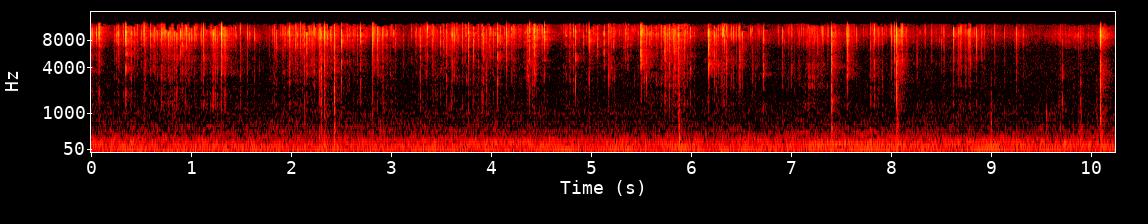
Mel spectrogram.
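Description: Long green nails brush and scratch a black mascara spoolie across a flat sheet of red and clear faceted acrylic rhinestone stickers on white backing. The result is a quiet, continuous crackly rustle with bright, sharp ticks scattered throughout, over a steady low hum.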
